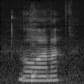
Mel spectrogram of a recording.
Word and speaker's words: Moana: Mona. – Moana. – The, Moana. See, I don't even say it right. I just thought it was Mona.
